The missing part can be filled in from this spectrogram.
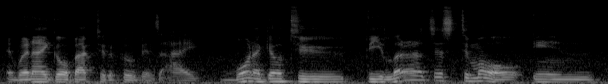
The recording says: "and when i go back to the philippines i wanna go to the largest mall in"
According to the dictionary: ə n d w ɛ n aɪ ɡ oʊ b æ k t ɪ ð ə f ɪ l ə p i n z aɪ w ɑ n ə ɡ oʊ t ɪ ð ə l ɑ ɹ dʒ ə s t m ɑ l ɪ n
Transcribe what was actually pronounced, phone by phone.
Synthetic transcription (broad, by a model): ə n w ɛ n aɪ ɡ oʊ b æ k t ɪ ð ə f ɪ l ə p i n z aɪ w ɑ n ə ɡ oʊ t ɪ ð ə l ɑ ɹ dʒ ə s t m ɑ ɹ ɪ n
